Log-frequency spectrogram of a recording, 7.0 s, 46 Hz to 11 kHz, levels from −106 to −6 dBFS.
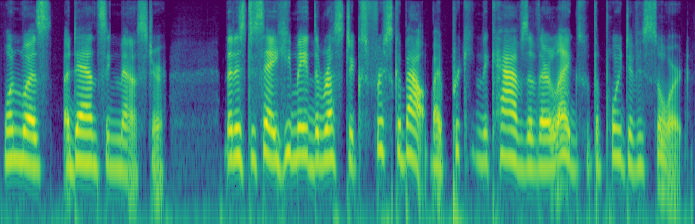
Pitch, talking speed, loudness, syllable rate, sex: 210 Hz, 240 wpm, -19 LUFS, 5.7 syllables/s, female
